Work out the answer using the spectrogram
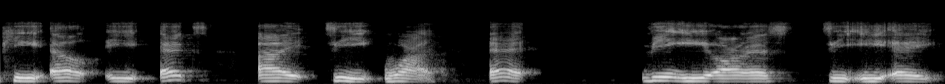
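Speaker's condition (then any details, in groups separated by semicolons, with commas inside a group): Multiple sclerosis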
